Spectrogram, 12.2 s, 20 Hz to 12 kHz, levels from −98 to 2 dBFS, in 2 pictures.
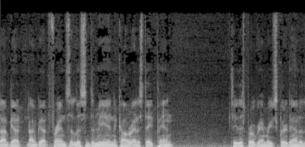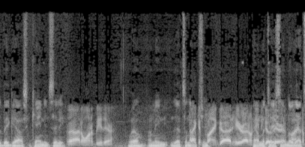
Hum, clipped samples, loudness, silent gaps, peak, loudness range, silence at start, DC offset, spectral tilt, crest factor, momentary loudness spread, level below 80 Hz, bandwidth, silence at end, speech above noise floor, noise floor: none; under 0.1%; -20 LUFS; none; -8 dBFS; 2 LU; 0 s; under 0.1%; -6.5 dB/octave; 12 dB; 4 LU; -40 dBFS; 11.5 kHz; 0 s; 24 dB; -42 dBFS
